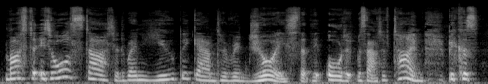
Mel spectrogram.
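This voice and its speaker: A woman's voice: mid-range voice, expressive, normal speed, husky. An actress playing a shrewd British woman amateur sleuth in a radio drama, explaining things precisely and earnestly with small stammers.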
